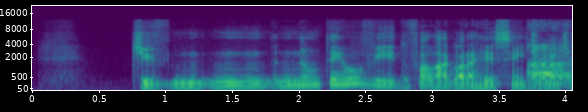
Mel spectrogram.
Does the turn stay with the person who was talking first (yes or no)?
no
